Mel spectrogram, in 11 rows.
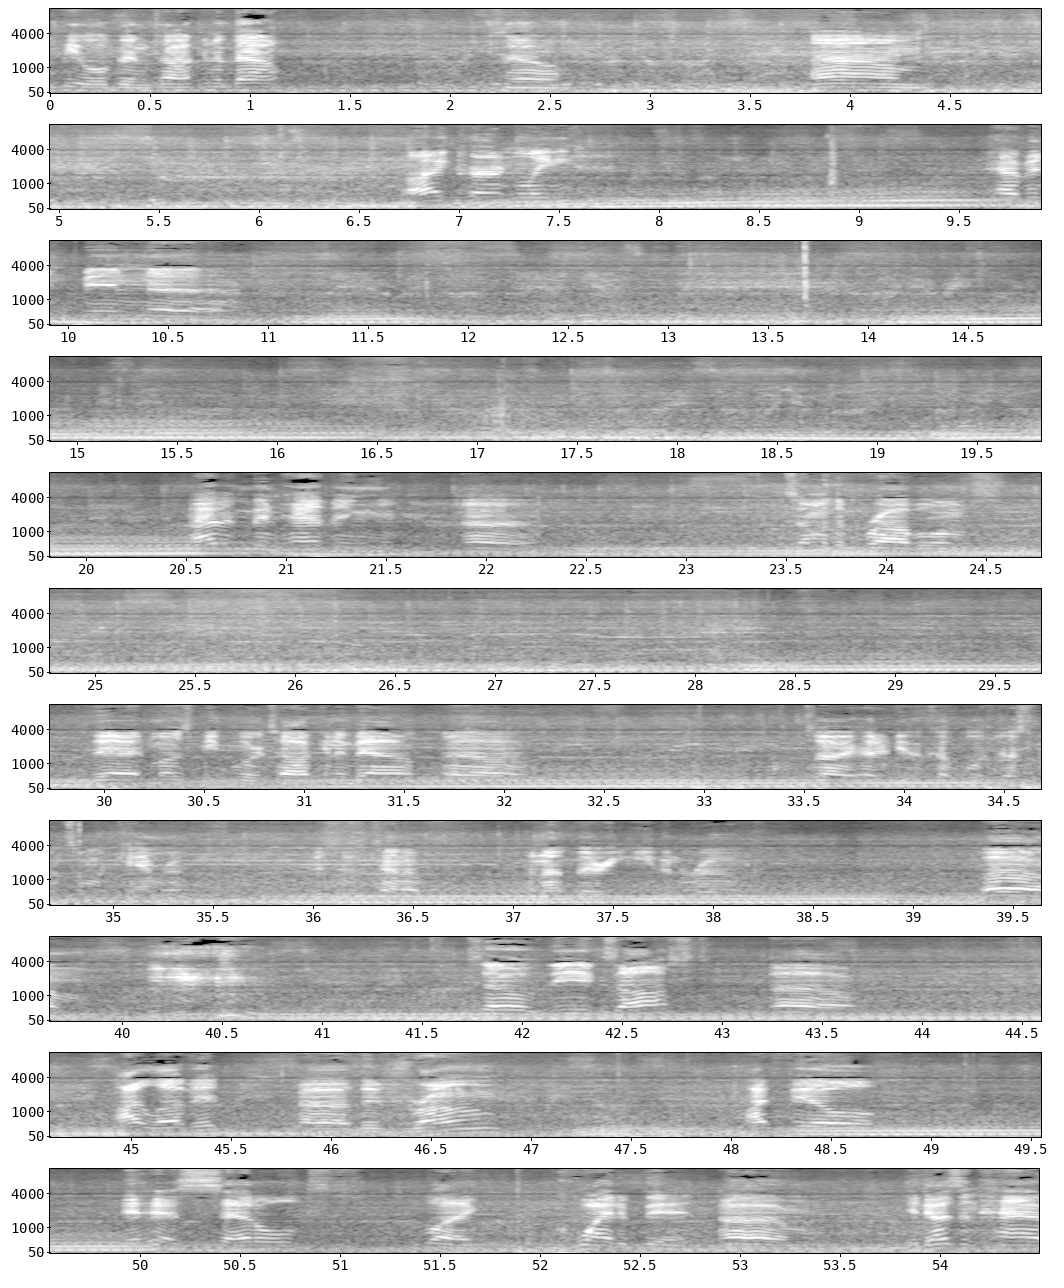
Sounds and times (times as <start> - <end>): Speech: 0.0 - 1.2, 2.2 - 2.7, 3.7 - 4.6, 6.7 - 7.6, 9.7 - 10.9, 20.5 - 22.3, 23.5 - 24.5, 30.0 - 32.1, 33.4 - 35.4, 36.0 - 38.2, 39.4 - 40.7, 41.7 - 43.7, 44.9 - 46.9, 48.1 - 48.8, 49.9 - 54.4
Car: 0.0 - 54.4
Music: 0.0 - 54.4.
